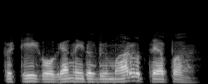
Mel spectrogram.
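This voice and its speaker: A man's voice: medium pitch, little pitch movement, brisk. A man chatting casually and intimately on a recorded phone call, colloquial and teasing, often repeating his phrases.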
